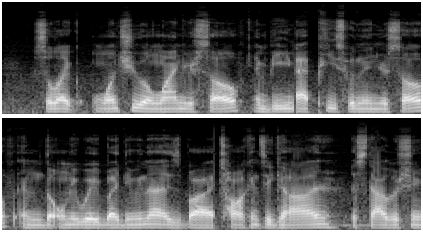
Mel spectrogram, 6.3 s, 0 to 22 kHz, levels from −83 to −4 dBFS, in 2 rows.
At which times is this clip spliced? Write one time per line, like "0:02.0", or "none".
0:02.0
